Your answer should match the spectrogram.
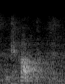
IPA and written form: kʌp (cup)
